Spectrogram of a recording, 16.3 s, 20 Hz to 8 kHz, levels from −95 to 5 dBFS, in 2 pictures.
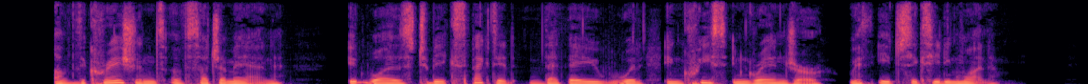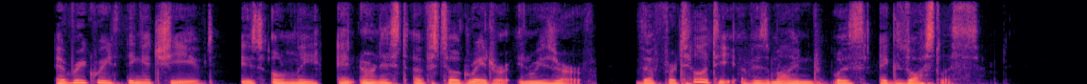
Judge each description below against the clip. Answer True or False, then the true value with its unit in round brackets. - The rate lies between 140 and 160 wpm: True (155 wpm)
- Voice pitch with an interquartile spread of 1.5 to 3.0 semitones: True (2.6 semitones)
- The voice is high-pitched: False (140 Hz)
